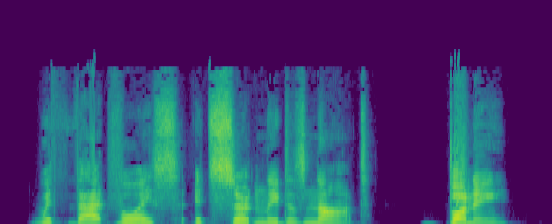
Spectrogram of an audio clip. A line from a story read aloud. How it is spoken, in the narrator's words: he cried so fiercely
